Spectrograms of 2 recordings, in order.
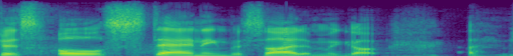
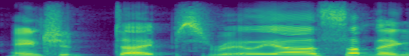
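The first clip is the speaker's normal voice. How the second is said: dry Law; 11 semitones higher, 4 dB louder than usual. Retold or imitated. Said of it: "Lord's just like".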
